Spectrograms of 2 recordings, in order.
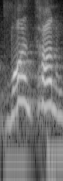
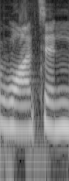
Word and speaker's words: wanton: witness will frame from wanton winking want please say it wanton not like want on like the thing that you eat oh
